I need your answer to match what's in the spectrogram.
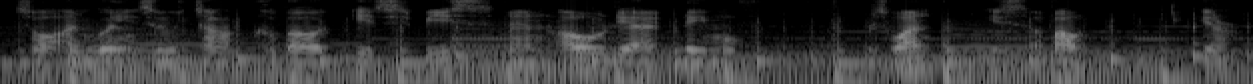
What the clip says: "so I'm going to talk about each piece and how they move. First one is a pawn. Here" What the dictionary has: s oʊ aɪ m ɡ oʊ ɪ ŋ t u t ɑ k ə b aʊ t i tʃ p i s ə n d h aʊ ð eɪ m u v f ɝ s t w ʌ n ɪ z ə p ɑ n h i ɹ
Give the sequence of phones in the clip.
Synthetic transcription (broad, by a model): s oʊ aɪ m ɡ oʊ ɪ ŋ t u t ɑ k ə b aʊ t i s p i s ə n h aʊ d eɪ m u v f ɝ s w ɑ n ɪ s ə b ɑ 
